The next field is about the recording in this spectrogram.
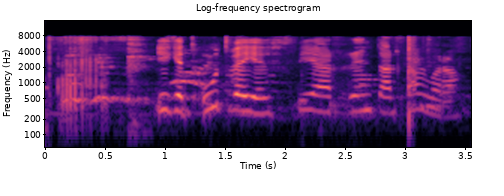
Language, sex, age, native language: Icelandic, male, 11, Icelandic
